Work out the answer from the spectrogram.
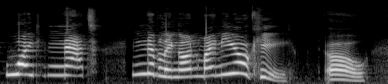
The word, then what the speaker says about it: gnocchi: english oh no uh g is for gnocchi that's right you're going to see this on a menu at an italian restaurant and you're going to want to say not ganache and it's gnocchi the gnome yells waiter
